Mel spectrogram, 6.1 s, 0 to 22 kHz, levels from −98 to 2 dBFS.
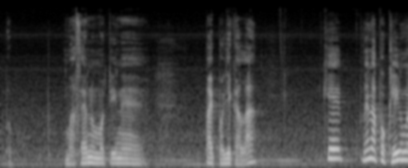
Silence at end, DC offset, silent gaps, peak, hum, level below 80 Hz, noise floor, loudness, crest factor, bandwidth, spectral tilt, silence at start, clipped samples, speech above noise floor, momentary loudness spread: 0 s; under 0.1%; none; -8 dBFS; none; -62 dBFS; -51 dBFS; -28 LUFS; 20 dB; 16 kHz; -7 dB/octave; 0.05 s; under 0.1%; 25 dB; 24 LU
